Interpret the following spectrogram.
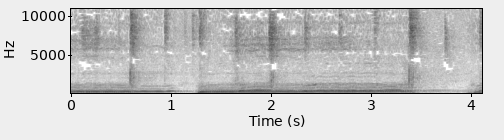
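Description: Live pop-soul music: several voices holding close-harmony chords in swells of about two seconds, each followed by a short break, with sparse light percussive ticks above.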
